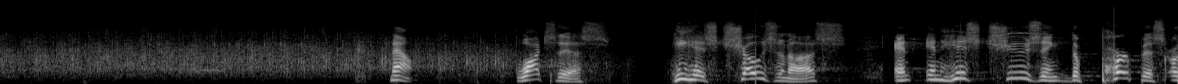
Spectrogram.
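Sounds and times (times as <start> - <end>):
audience clapping: 0.0 - 5.8
speech: 3.9 - 4.2, 5.2 - 6.1, 6.7 - 11.7.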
